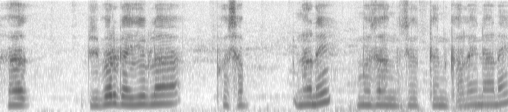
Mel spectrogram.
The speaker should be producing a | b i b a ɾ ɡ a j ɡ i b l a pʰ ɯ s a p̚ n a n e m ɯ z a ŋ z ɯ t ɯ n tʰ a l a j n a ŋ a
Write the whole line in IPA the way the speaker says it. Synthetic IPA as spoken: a | b i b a ɾ ɡ a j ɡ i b l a pʰ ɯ s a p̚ n a n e m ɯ z a ŋ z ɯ t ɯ n kʰ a l a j n a n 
